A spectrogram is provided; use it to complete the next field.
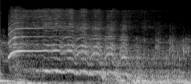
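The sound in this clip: A horse neighs with a loud, shrill whinny that starts high and slides downward in pitch, then breaks into a shakier, fluttering tail over steady background noise.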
